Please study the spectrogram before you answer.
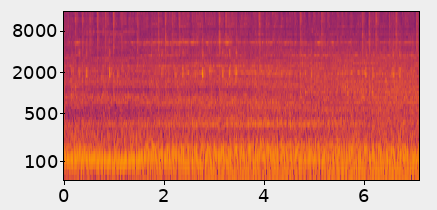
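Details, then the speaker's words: Procharged LS-swapped BMW after a drag launch at Sick Week: rough deep idle with an uneven tinny knock, loudest underneath, possibly wrist pin or internal wear; engine found chewed up. "It almost sounds like wrist pin noise cuz it it does sound higher up, but when you get under the car, it sounds like it's loud underneath. Like you got a little tin man under there."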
